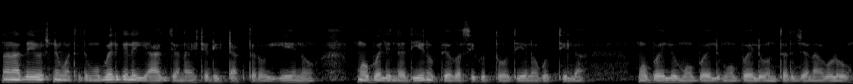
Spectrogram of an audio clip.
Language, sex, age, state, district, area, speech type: Kannada, male, 30-45, Karnataka, Bidar, rural, spontaneous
